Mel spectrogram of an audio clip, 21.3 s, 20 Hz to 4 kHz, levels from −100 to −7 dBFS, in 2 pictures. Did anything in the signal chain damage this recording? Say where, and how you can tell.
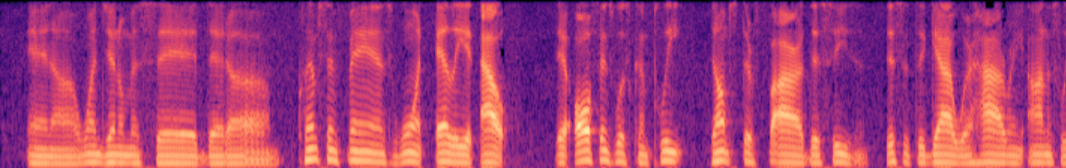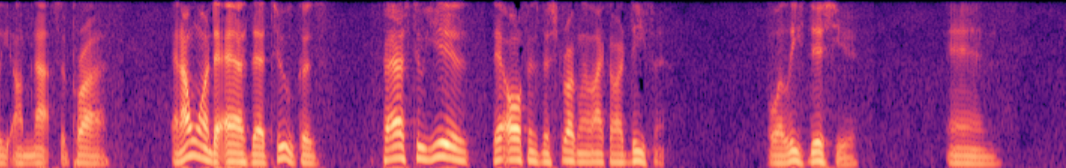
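Yes, at the call-processing stage. In the pauses, the room background, which sits about 35 to 37 dB below the loudest speech, turns into a flat, featureless hiss, about 3 to 4 dB quieter where it can be measured. This happens at 0.0–0.26 s, 5.2–5.54 s, 6.94–7.1 s, 11.88–12.36 s, 14.0–15.58 s, and from 17.38 s to the end. The cause is likely comfort noise in place of the background: discontinuous transmission stops sending audio during silence, and the receiver synthesises a noise roughly matched to the background's level and spectrum instead.

At 14.46 s, inside the 14.0–15.58 s stretch, a sliver of speech is cut off. About 10 ms of real sound vanishes, and roughly 20 ms of the same steady synthetic noise takes its place before speech returns. This is sound dropped by the voice detector, likely because the sender's detector judged that bit of speech to be background and briefly stopped sending, leaving the receiver to fill the gap. 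The whole clip comes through a G.711 call path with nothing above 4 kHz.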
